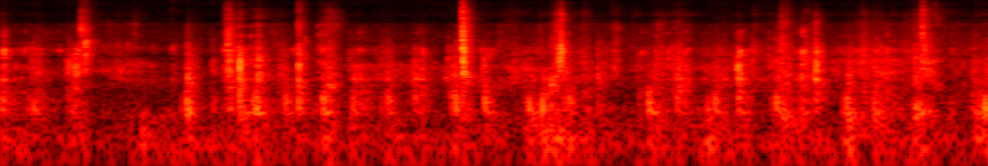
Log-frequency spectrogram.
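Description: People eating lettuce-wrap rice (ssambap): chewing and mouth smacking with irregular short clicks of chopsticks and food handling.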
